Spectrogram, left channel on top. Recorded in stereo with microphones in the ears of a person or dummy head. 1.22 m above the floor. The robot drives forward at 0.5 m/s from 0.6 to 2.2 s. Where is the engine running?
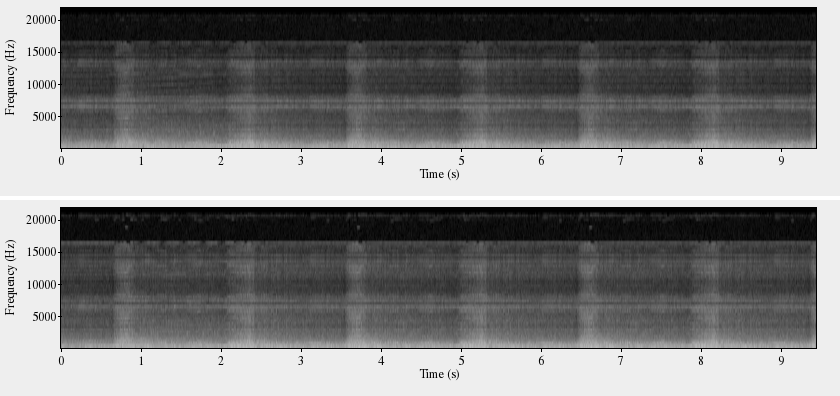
15° right (ahead or behind), 3.5 m; by 9.4 s 20° right (ahead or behind), 2.5 m.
